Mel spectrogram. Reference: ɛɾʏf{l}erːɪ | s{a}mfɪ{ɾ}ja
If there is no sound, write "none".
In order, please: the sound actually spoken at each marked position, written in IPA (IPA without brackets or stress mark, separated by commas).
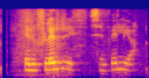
l, ɛ, l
